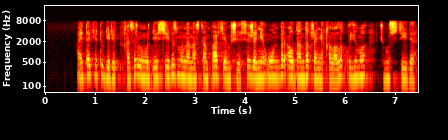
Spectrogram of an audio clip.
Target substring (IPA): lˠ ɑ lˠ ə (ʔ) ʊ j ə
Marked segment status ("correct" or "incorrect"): incorrect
